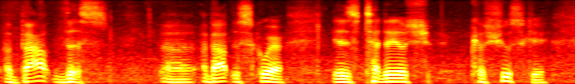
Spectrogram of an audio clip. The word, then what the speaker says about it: Kościuszko: I'll tell you, one of my favorite stories as well about this square is Tadeusz Kościuszko, Kosciuszko, say it right, it's a bit cold, who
